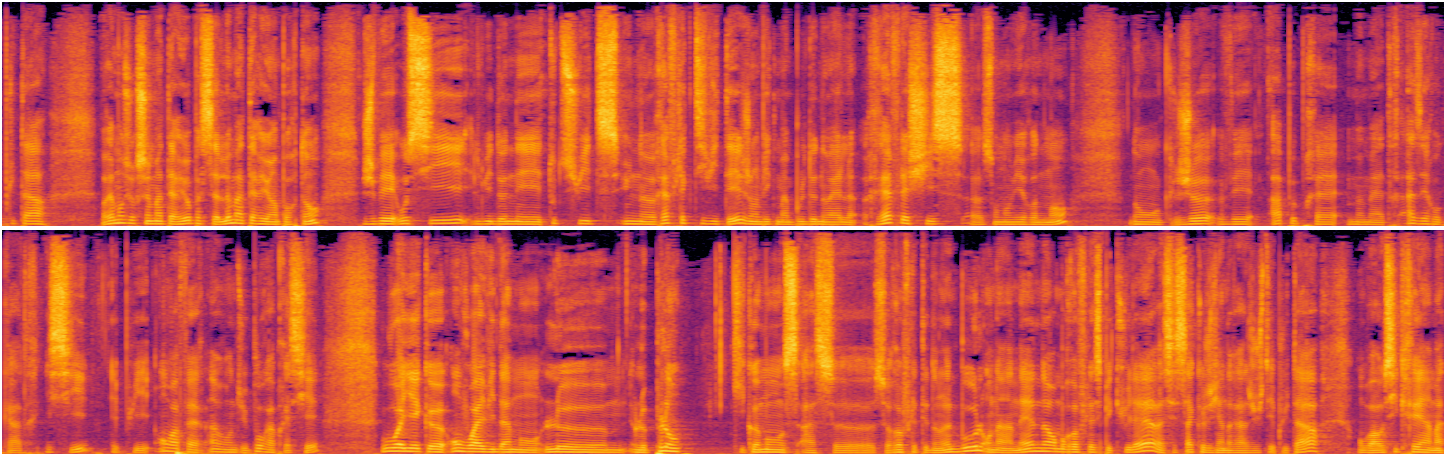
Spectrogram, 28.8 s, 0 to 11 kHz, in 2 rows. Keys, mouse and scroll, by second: 1.3-2.9 scroll down 2, 3.5 click, 5.1 click, 13.9 click, 14.5 ctrl+s.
